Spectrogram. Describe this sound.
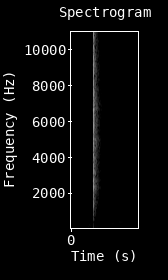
The snap sound a tense cable makes when cut.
